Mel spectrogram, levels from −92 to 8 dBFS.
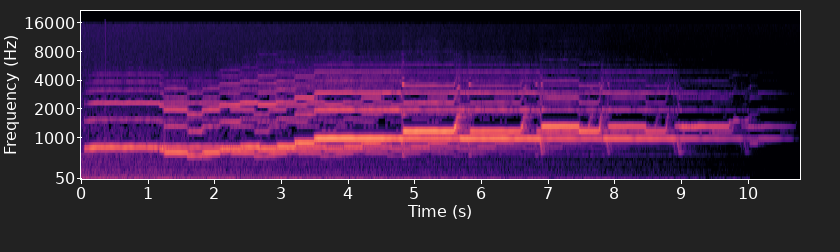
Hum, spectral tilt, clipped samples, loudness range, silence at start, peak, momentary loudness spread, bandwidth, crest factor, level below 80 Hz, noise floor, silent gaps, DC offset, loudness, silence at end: none; -1 dB/octave; under 0.1%; 8 LU; 0.05 s; -10 dBFS; 15 LU; 16 kHz; 12 dB; -60 dBFS; -56 dBFS; none; under 0.1%; -22 LUFS; 0.9 s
